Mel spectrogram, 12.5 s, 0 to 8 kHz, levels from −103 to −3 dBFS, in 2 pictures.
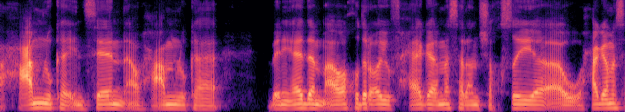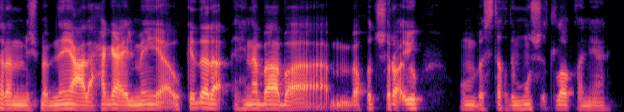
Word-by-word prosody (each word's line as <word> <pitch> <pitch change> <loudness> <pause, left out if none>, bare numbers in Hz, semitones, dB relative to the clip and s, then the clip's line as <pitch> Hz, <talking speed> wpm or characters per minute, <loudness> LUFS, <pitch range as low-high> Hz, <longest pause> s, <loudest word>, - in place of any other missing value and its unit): هاعامله 125 -1 +6
كإنسان، 110 +1 -1
أو - - -2
هاعامله 105 -1 0
كبَني 100 +3 -4
آدم، 115 -2 +3
أو 105 - +4
آخد 115 +1 0
رأيه 110 -1 +1
في 105 - -11
حاجة 105 0 0
مثلًا 110 -1 -2
شخصية، 110 0 -1
أو - - 0
حاجة 115 +1 +3
مثلًا 120 -2 0
مش 100 -1 -4
مبنية 105 +3 +1
على 100 - +5
حاجة 110 0 +3
علميّة 100 +2 0
أو - - -3
كده، - - +1
لأ - - +1
هنا 105 +1 -2
بقى 110 0 +4
ب - - -3 0.4
ما - - -11
باخدش - - -9
رأيه، 115 +1 +2 0.5
وما 100 -1 -6
باستخدمهوش 105 +2 -7
إطلاقًا 100 -2 -5
يعني. 95 0 -11
105 Hz, 165 wpm, -26 LUFS, 100-110 Hz, 0.5 s, هاعامله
